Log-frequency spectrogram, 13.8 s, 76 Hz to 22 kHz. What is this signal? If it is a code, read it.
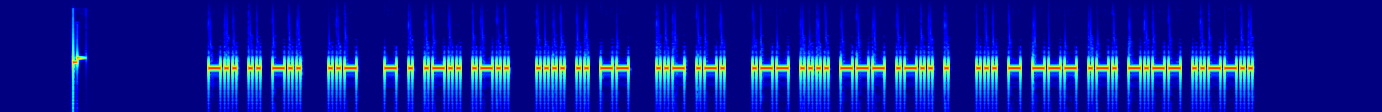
Morse code, heard as a keyed tone, about 29 wpm, 700 Hz. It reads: DID U TELL HIM UR WHOLE STORY?
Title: Sentences from Top 400 Words and Abbreviations 30wpm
